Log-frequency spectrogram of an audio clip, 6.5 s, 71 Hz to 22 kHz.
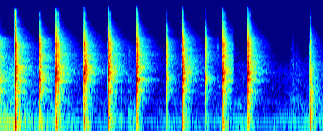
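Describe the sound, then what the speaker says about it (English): A normal hammer whacks a shifter part into place during a Serialnine CD999 shifter installation, delivering about a dozen sharp, loud metallic strikes in a steady rhythm, then a pause and one final hit. "take your normal hammer, give it a whack"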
